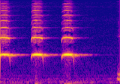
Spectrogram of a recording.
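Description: Red plastic toy flute blown in three short toots on the same high note, about half a second apart, the third held a little longer.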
